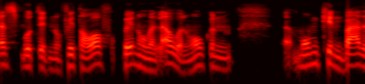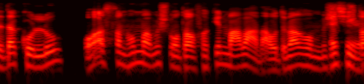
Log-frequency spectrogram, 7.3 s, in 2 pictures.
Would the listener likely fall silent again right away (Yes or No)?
No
